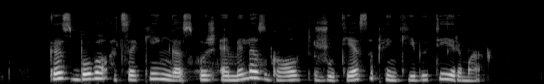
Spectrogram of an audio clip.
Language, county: Lithuanian, Klaipėda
